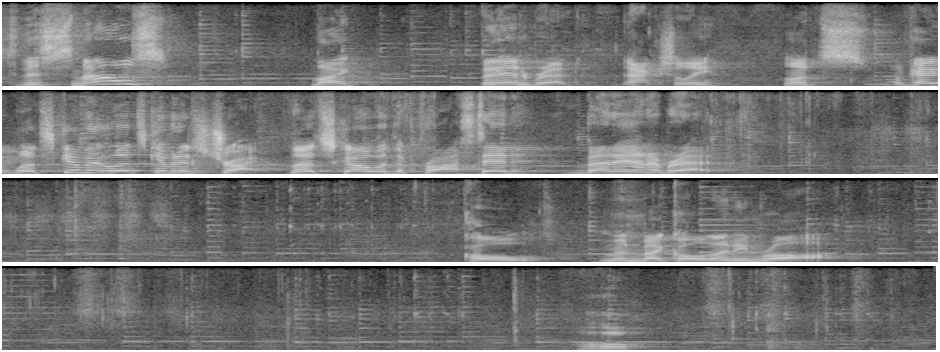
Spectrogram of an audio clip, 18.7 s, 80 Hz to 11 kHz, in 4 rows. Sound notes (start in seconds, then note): 8.7 sniffing; 14.2 lighthearted music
